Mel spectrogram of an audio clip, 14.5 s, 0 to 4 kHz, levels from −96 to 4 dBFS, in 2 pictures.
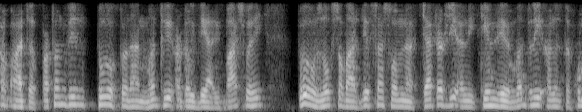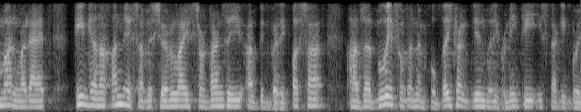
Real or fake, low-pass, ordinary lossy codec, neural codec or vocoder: fake; 3.6 kHz; none; codec, 24 kHz, 0.9 kbps, WavTokenizer, medium music audio release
